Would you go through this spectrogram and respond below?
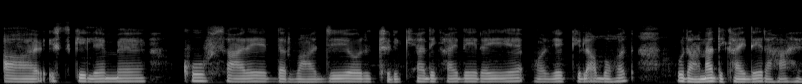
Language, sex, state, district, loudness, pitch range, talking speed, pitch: Hindi, female, Bihar, Jamui, -30 LUFS, 130-140 Hz, 170 wpm, 135 Hz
